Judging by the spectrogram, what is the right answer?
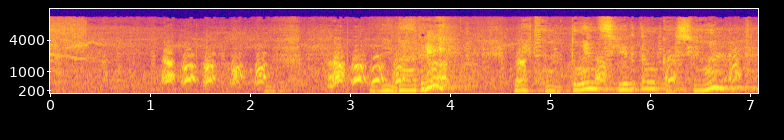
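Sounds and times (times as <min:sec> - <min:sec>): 
dog barking: 0:01.1 - 0:04.1, 0:05.3 - 0:05.9
speech: 0:01.2 - 0:01.6, 0:03.2 - 0:07.0.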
